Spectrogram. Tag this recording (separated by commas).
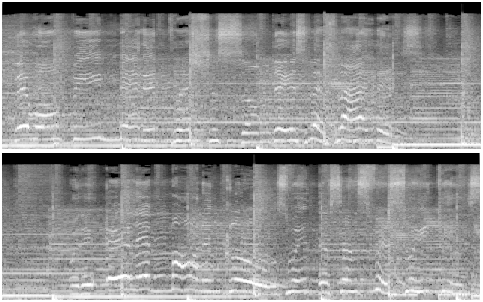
Music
